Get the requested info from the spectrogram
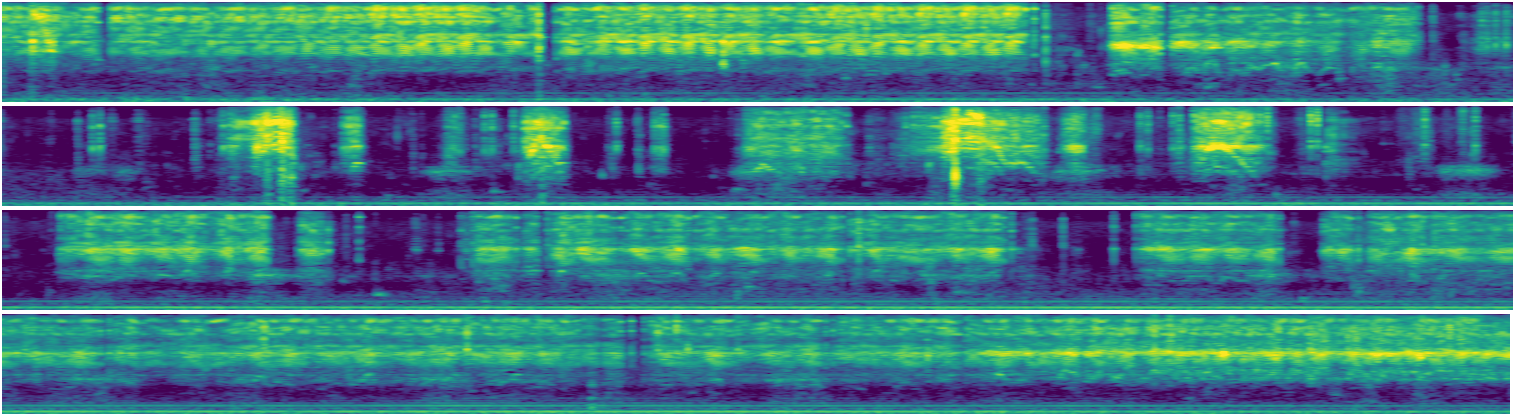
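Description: A fly reel being worked while a hooked redfish pulls against a bent fly rod, with a few sharp clicks around the middle, over a steady low hum and hiss.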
